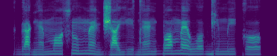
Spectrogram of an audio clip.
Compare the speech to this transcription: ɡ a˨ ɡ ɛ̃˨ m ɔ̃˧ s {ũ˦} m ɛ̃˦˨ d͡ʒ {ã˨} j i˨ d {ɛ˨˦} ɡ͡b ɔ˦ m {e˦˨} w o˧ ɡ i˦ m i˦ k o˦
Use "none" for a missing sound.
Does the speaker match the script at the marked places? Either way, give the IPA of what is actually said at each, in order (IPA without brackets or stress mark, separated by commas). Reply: ũ˦, a˨, ɛ̃˨˦, ɛ˦˨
